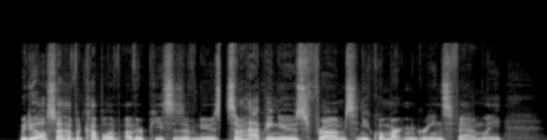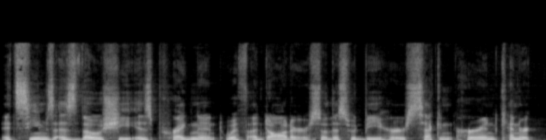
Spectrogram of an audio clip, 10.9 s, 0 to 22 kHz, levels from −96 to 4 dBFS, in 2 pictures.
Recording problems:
none

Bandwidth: 15 kHz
